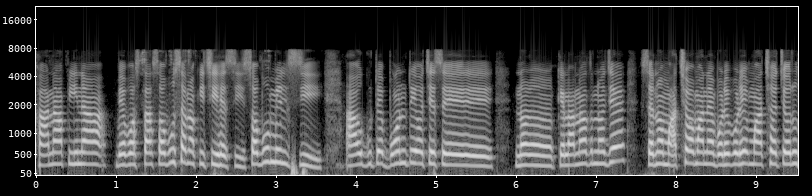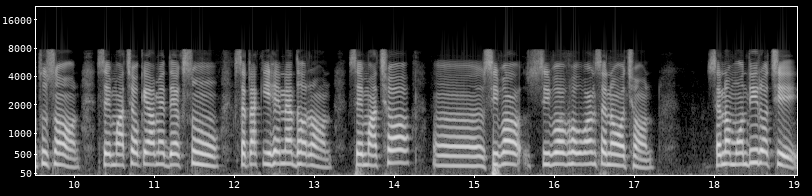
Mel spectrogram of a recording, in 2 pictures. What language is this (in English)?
Odia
